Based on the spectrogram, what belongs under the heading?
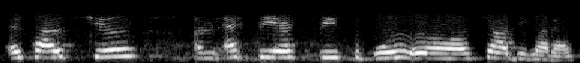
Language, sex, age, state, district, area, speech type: Kashmiri, female, 18-30, Jammu and Kashmir, Pulwama, urban, conversation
